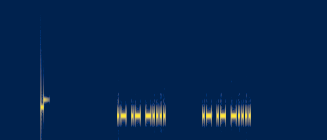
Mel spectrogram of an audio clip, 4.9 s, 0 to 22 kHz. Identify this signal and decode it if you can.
Morse code, heard as a keyed tone, about 46 wpm, 700 Hz. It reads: AA6 AA6
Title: USA Call Sign Prefixes - Repeated 2x - 45wpm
